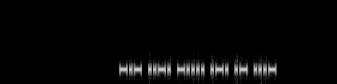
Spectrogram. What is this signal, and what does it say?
Morse code, heard as a keyed tone, about 50 wpm, 700 Hz. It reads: KF6RAV
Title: USA Call Signs - 6 Characters - 6x Character Spacing - 50wpm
